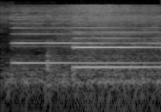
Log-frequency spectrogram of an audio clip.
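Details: Hospital nurse call bell system, triggered from a patient's bedside unit, with room, toilet and ICU units shown: a steady two-tone electronic chime, a high ding then a lower dong; nurse call alert.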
